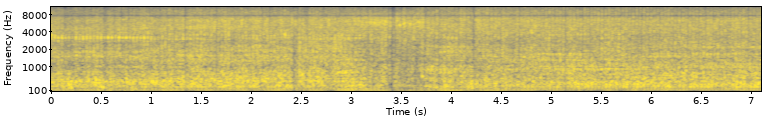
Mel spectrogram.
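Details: Murray 10 HP 29-inch snow blower after rebuild, performance test under load: steady even drone with busy hissy top end, no knocks or misses; normal running.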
